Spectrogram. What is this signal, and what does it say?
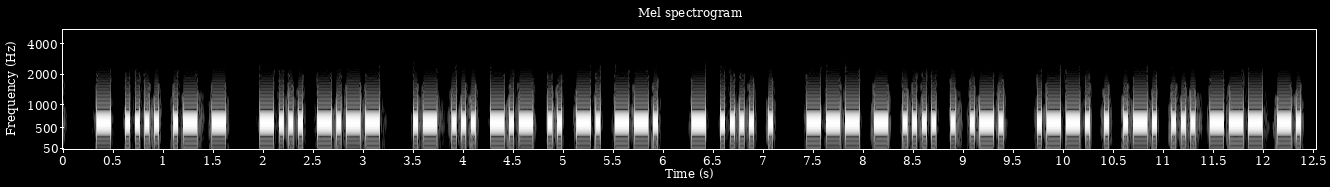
Morse code, heard as a keyed tone, about 25 wpm, 600 Hz. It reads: THAT BY ASKING THE OTHER PERSON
